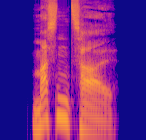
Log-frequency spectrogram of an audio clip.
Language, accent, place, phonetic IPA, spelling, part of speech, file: German, Germany, Berlin, [ˈmasn̩ˌt͡saːl], Massenzahl, noun, De-Massenzahl.ogg
- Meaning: mass number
